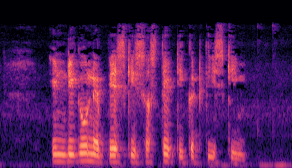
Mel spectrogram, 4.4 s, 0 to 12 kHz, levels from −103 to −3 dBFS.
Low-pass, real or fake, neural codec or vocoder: 7.2 kHz; real; none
